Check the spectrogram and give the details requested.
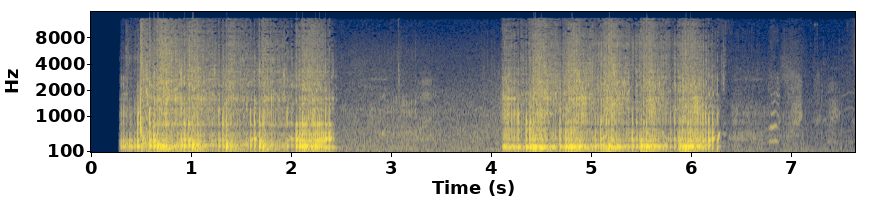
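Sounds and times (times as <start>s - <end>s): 
southern elephant seal roaring with deep throbbing pulsed bellows: 0.3s - 2.5s, 4.1s - 6.4s.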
